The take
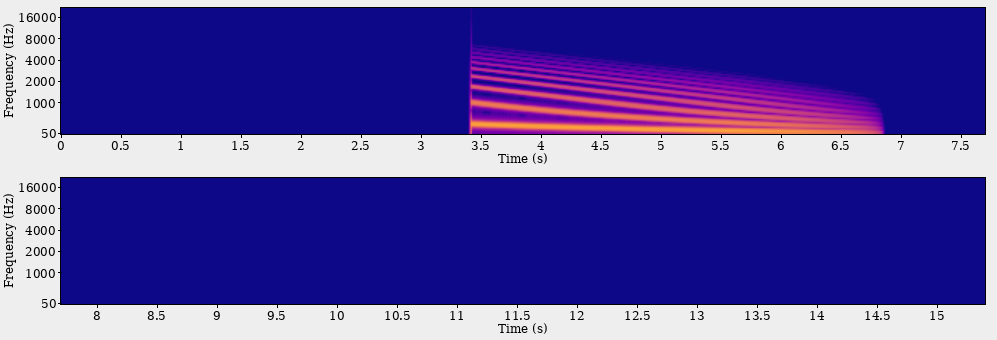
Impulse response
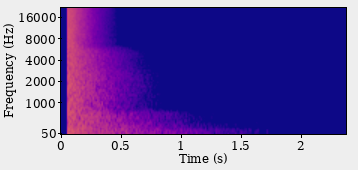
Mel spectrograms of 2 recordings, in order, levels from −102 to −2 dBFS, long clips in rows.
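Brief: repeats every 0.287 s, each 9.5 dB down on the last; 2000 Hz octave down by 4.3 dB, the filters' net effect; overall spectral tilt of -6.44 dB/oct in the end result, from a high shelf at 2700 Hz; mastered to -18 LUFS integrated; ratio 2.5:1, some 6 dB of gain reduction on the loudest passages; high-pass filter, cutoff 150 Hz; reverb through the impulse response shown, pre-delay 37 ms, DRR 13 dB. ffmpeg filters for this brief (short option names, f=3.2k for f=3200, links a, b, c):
-filter_complex "[0:a]highpass=150,equalizer=f=2k:t=o:g=-7.5,highshelf=f=2.7k:g=3.5,acompressor=threshold=-33dB:ratio=2.5,aecho=1:1:287|574|861|1148:0.335|0.111|0.0365|0.012,asplit=2[a][b];[1:a]atrim=start_sample=2205,adelay=37[c];[b][c]afir=irnorm=-1:irlink=0,volume=-20dB[d];[a][d]amix=inputs=2:normalize=0,volume=16dB"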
